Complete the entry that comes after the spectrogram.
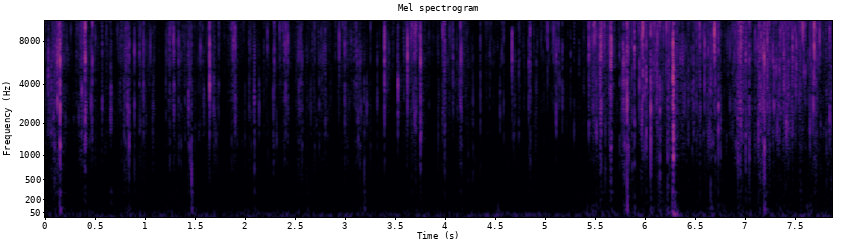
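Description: A pink, heart-shaped, hollow plastic bubble wrap pouch is squeezed and crumpled with fingertips and long nails. Bright, crisp crinkles and sharp crackles rattle densely throughout, with louder, fuller crunches near the end.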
